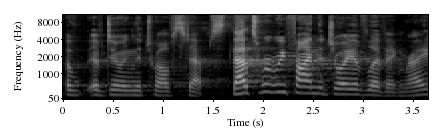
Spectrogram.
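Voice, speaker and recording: Speaking with a New Jersey accent, a woman uses lively intonation at a medium pitch. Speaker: recovery speaker. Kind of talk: testimony. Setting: stage with audience. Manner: halting, many fillers.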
